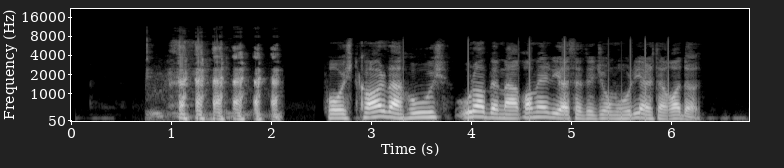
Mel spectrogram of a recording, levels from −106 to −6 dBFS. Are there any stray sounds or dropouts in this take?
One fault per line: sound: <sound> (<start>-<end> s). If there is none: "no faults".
sound: laugh (0.7-2.1 s)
